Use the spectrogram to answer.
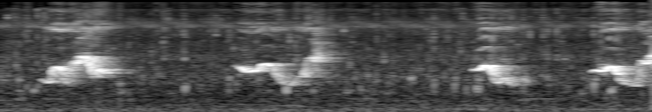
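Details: Pitohui recorded in the mountains of East Java, Indonesia, used as a lure to get a silent bird singing: loud, harsh, squawky phrases with rising and falling slurs, four repeated roughly once a second, over a faint background hiss.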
